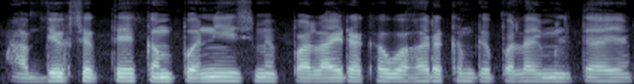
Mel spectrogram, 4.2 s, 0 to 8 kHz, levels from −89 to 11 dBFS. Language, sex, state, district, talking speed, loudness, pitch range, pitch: Hindi, male, Bihar, West Champaran, 225 wpm, -17 LUFS, 130-135 Hz, 130 Hz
